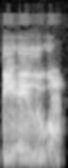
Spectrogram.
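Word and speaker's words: Balaam: Okay, so Balam is pronounced Ba Lu.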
